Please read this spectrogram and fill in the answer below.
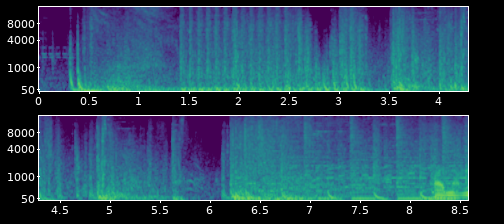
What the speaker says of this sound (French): Il y a un mec qui me shoot.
